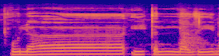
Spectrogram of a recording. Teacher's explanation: اولئک میں جو مد ہو رہی ہے مد واجب متصل ہو رہی ہے، اس کو کھینچنے کی مقدار 5 حرکات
